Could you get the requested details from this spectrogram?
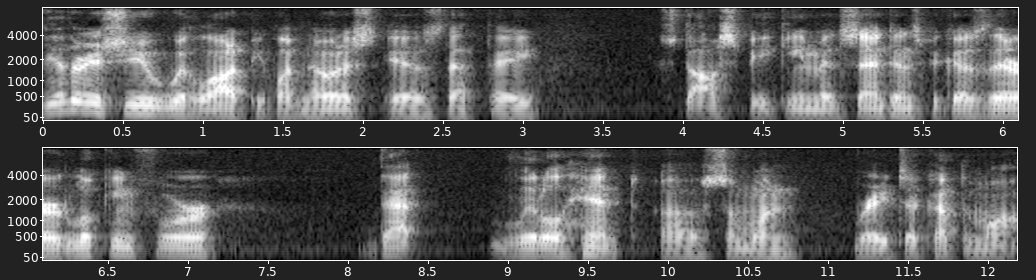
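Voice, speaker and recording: This man's voice sits fairly low. Its pitch varies in an ordinary way. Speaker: podcast host. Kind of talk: casual monologue.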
